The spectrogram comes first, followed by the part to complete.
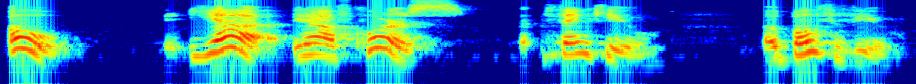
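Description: A woman playing an anxious, hesitant young woman in a horror audio drama, speaking haltingly and naturally. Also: high-pitched, wildly swooping pitch, breathy edge, dull audio, full character voice. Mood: uneasy, hesitant.

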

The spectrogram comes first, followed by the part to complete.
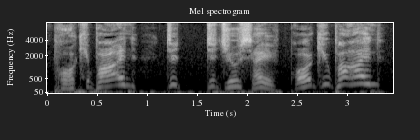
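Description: A man puts on a fat, greedy storybook merchant, fretful and fawning. He stammers breathlessly in a very high voice, leaping about in pitch. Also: very animated, moderate pace, bright, forceful tone, no echo, full character voice. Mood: shocked. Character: fat gluttonous merchant, anxious, obsequious, easily horrified.

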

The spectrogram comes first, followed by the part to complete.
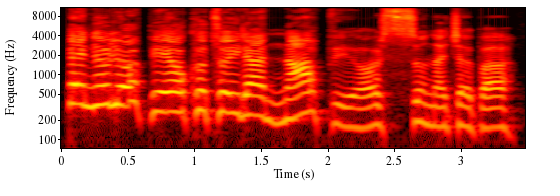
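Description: Buyurgan, tiz sesli dükkân görevlisi. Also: female voice, a little high, sing-song, a little slow. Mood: suspicious. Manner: curt, officious. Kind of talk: dubbed children's cartoon acting. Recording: music under the voice.

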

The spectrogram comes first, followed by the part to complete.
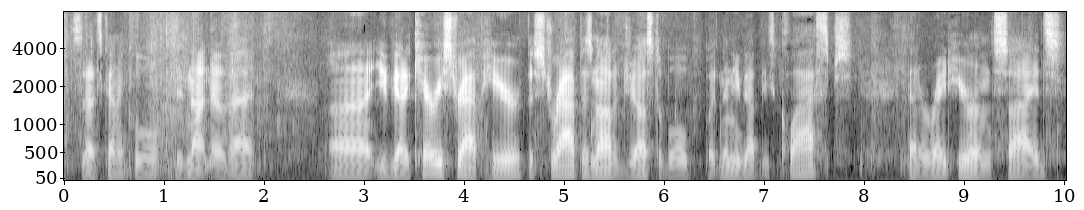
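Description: A young man casually walking through a product at home, relaxed and rambling with lots of ums and restarts, filmed on a handheld phone. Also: medium pitch, slight background noise. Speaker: product reviewer. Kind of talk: casual hands-on product walkthrough. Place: indoors, carpeted room at home.

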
